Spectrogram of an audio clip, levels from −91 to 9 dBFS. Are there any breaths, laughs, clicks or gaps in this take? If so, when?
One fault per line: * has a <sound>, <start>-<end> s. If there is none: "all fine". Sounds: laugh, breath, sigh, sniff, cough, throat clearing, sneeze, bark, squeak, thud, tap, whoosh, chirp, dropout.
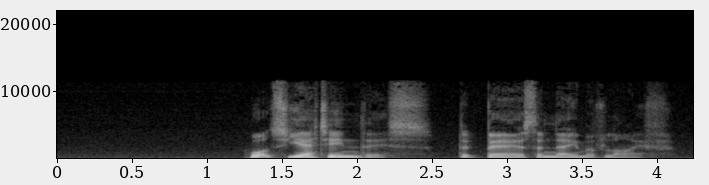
all fine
